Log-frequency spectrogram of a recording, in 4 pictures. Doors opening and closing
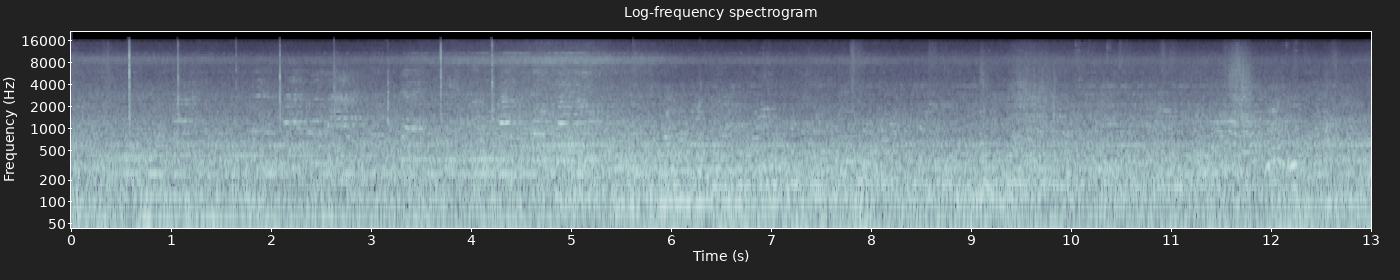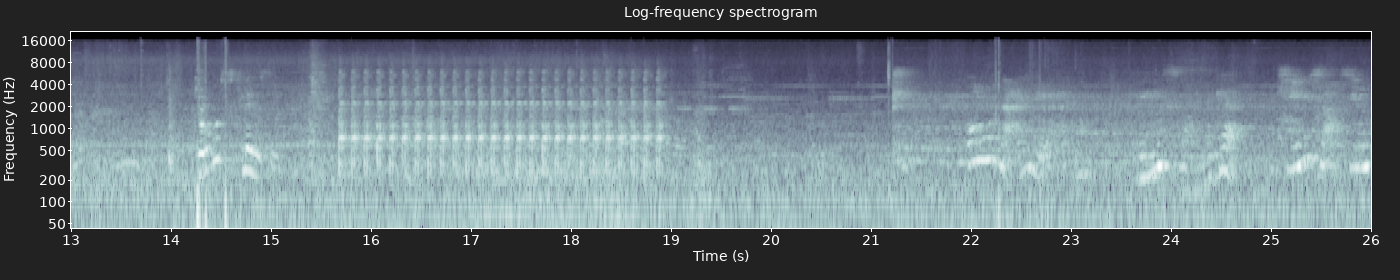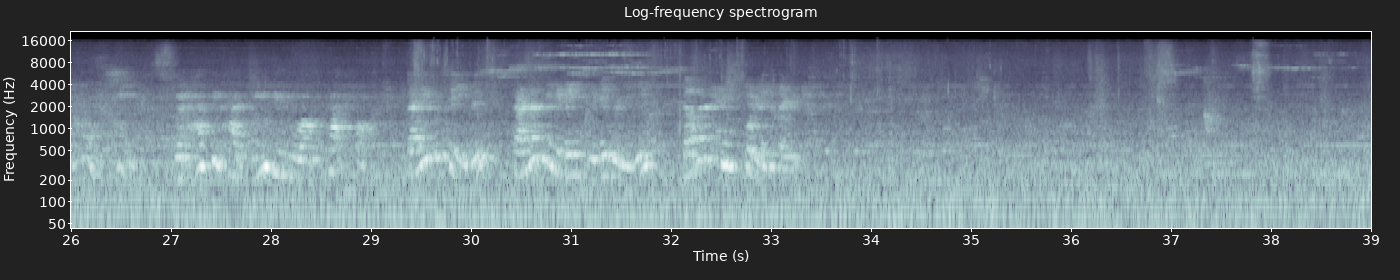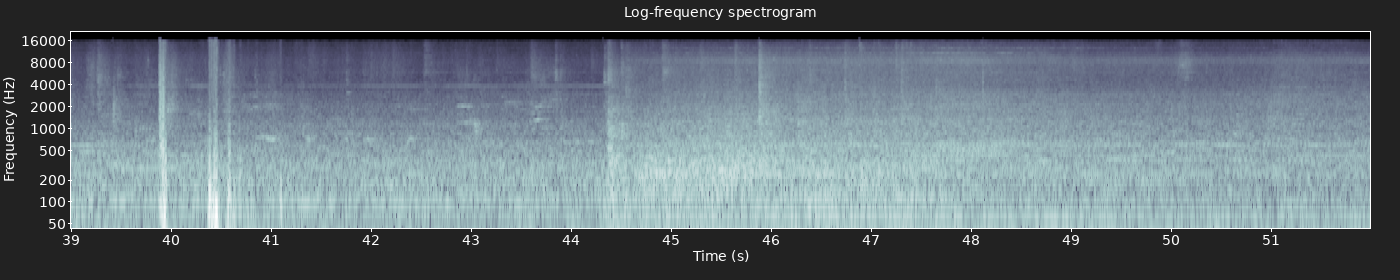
43.6 48.0

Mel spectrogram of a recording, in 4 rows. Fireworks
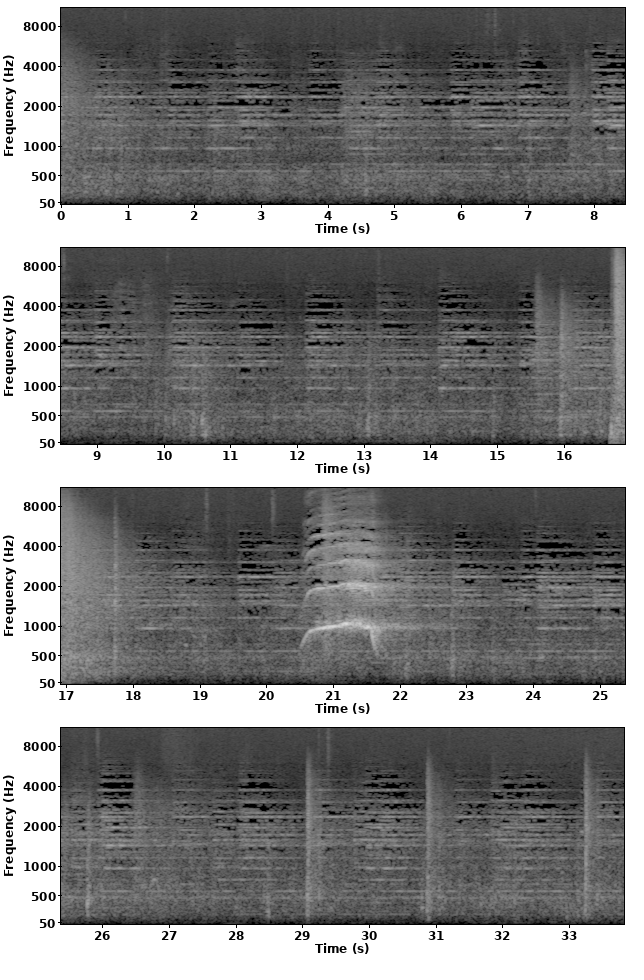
0.0 1.7, 9.8 11.9, 12.8 14.0, 15.0 19.5, 20.6 23.9, 24.8 27.2, 28.4 29.5, 30.8 32.2, 32.9 33.8

